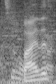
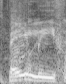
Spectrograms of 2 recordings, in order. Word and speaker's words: Byleth: one of 3 academic Byleth, that's how you pronounce it. I was saying the name wrong. I said like Bayleaf or something like that, so it's Byleth.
